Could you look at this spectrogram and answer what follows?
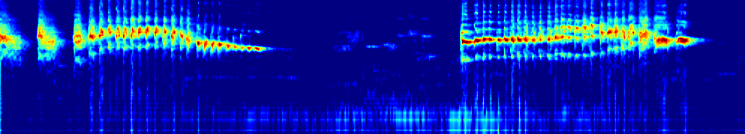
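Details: Strong greater green leafbird song: a sharp call opens, then a dense buzzy trill sliding downward, a pause with faint background sound, and a second long harsh rattle rising and falling.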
